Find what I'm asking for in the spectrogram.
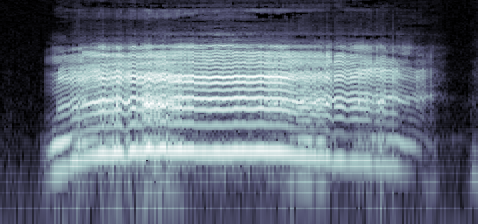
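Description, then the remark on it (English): A person imitates a cow with one long, loud, drawn-out moo lasting about four seconds, low and sorrowful in tone, rising and sagging slightly before trailing off, showing what complaining sounds like per a Hebrew and Aramaic lexicon meaning 'to moo lugubriously'. “Here's what complaining sounds like. It says, cow, to moo lugubriously.”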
